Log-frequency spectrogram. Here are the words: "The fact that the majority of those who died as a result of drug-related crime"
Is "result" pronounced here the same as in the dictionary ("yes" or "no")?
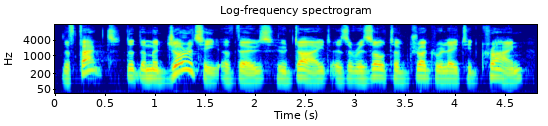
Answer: yes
